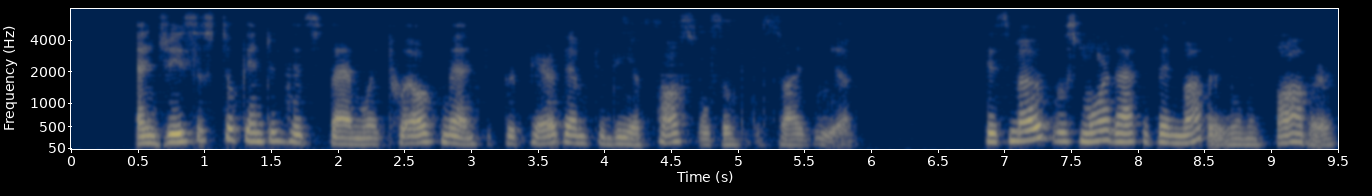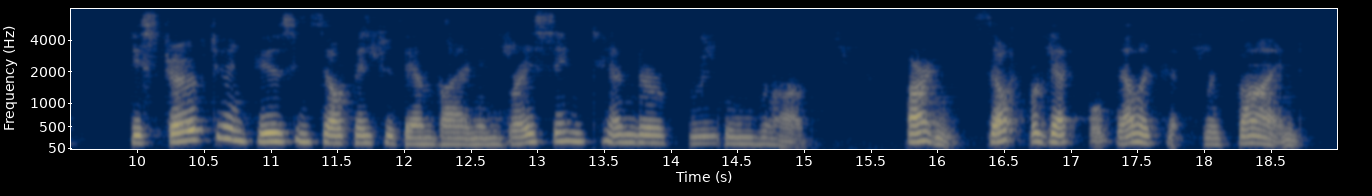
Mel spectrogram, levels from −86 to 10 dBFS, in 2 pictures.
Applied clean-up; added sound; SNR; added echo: neural mask model DeepFilterNet 3.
